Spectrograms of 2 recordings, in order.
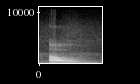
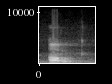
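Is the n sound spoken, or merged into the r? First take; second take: merged; merged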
